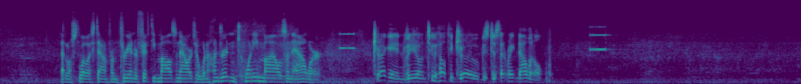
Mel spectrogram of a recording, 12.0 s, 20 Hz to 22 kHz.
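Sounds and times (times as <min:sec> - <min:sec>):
faint radio hiss: 0:00.0 - 0:12.0.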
